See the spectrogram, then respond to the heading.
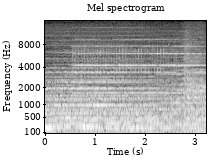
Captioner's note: Cellphone rings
